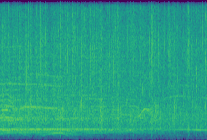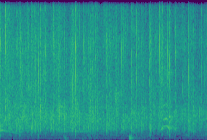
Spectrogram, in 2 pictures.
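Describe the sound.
An audience applauds to welcome a bluegrass band at the Grass Valley Center for the Arts: dense, sustained clapping that is loudest at first, then gradually thins and softens.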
